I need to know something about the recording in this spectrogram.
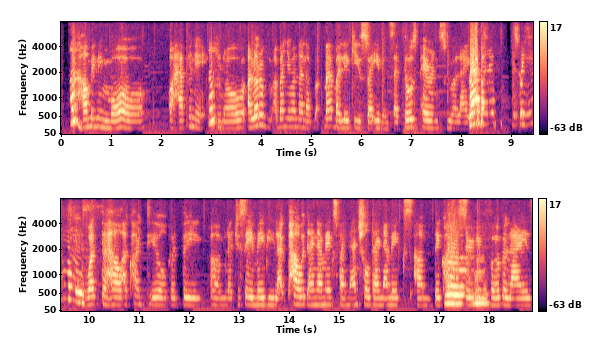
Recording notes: They recorded the episode via Skype so there are some technical issues with the audio.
